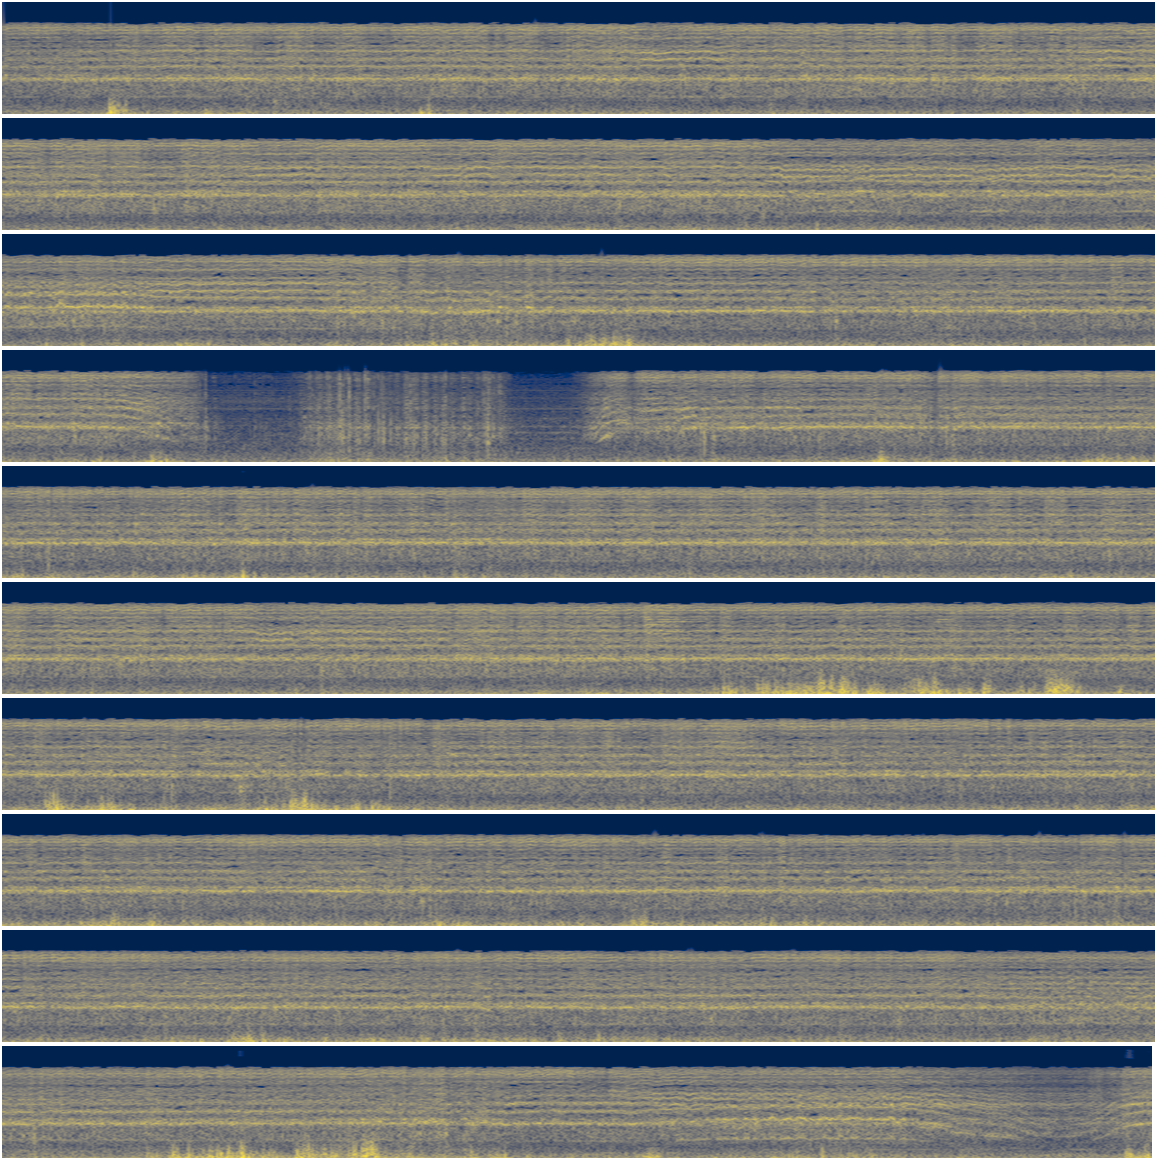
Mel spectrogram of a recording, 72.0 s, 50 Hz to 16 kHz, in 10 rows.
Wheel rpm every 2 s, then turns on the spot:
160, 160, 160, 160, 160, 160, 160, 160, 160, 160, 160, 50, 50, 160, 160, 160, 160, 160, 160, 160, 160, 160, 160, 160, 160, 160, 160, 160, 160, 160, 160, 160, 160, 160, 160, 120.
22-24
